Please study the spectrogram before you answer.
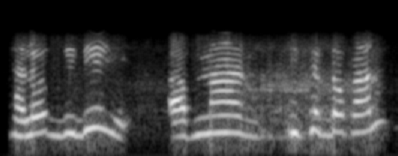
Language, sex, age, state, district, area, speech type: Bengali, female, 30-45, West Bengal, Uttar Dinajpur, urban, conversation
